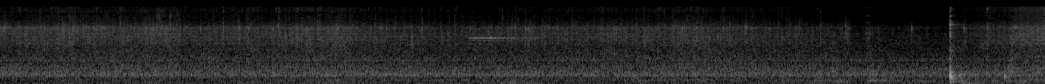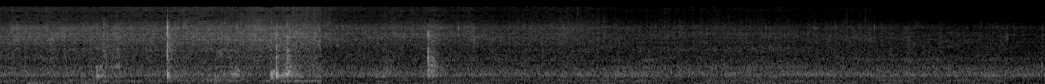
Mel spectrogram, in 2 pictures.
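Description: Onion-tomato masala sizzling steadily in a nonstick kadai. From about ten seconds in, the sizzle grows louder as a steel spoon stirs in the spices, with a few sharp clicks of the spoon against the pan.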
